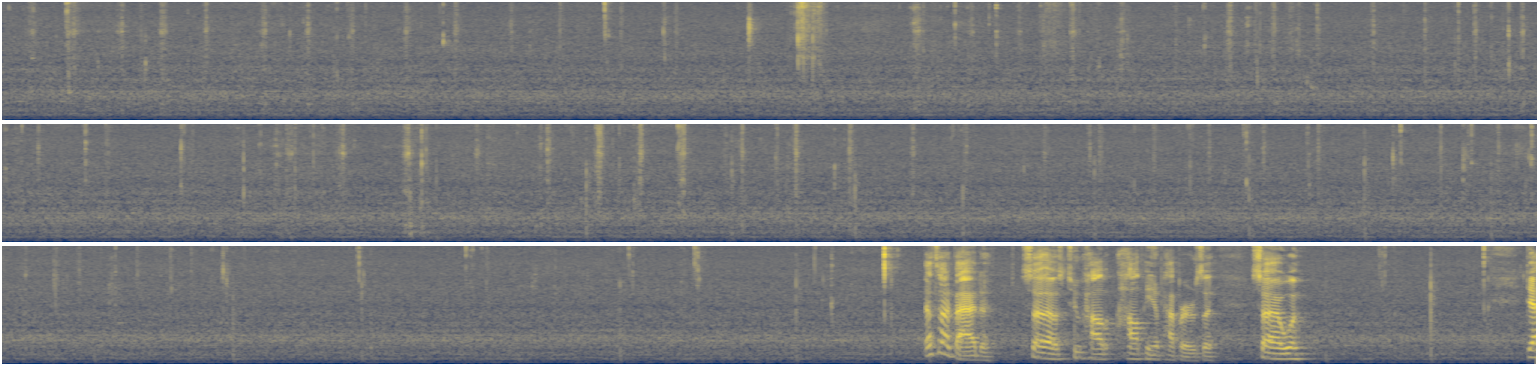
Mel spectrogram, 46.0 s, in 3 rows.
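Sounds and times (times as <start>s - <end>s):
low room hum: 0.0s - 46.0s
peppers crunching while chewed: 0.2s - 6.8s, 7.4s - 8.3s, 9.0s - 25.1s.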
